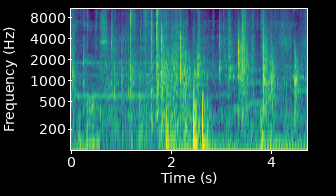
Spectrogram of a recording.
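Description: Handling noises from unpacking a computer monitor: a scattered series of light knocks and clicks as the panel is moved on the table, with rustling of its packaging between them.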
